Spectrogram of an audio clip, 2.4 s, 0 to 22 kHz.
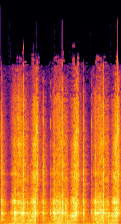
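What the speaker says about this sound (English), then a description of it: "running the bolt back and forth" Repeated scraping, sliding metallic strokes of a Remington 700 LTR .223 rifle bolt cycling back and forth in a steady rhythm, close and moderately loud with no talking.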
